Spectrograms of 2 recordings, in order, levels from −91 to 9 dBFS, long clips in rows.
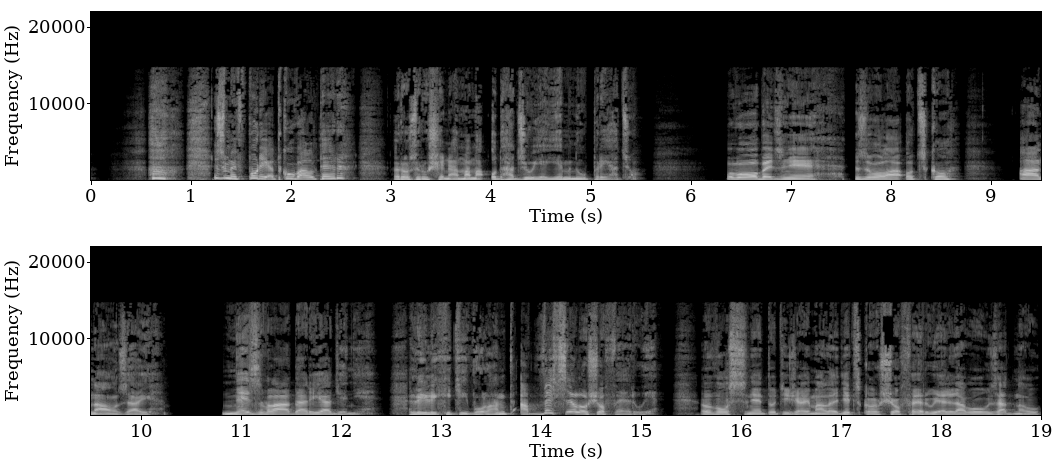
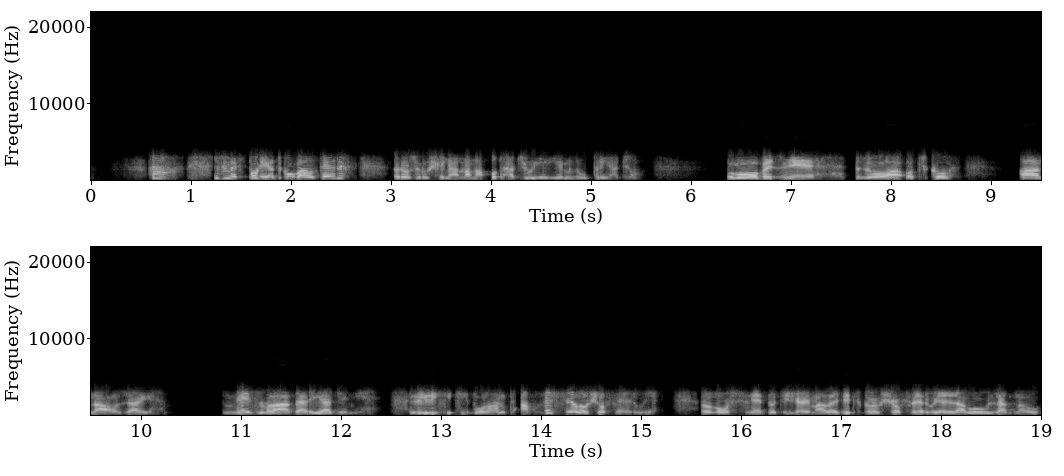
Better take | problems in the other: first | phone-call audio; poor line; nothing above 3 kHz

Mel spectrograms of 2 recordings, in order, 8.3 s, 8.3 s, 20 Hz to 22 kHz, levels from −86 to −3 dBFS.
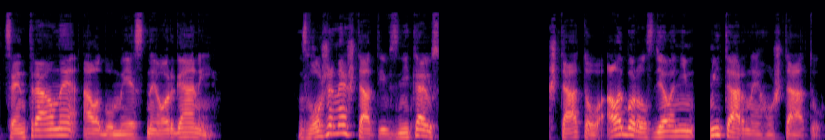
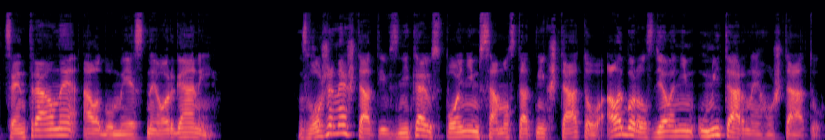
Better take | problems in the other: second | audio cutting out; at 4.5 s for 1 s and at 7 s

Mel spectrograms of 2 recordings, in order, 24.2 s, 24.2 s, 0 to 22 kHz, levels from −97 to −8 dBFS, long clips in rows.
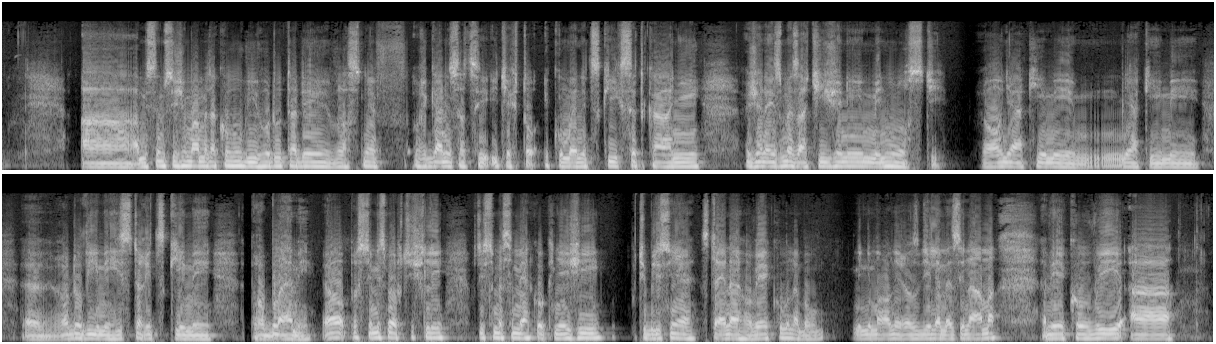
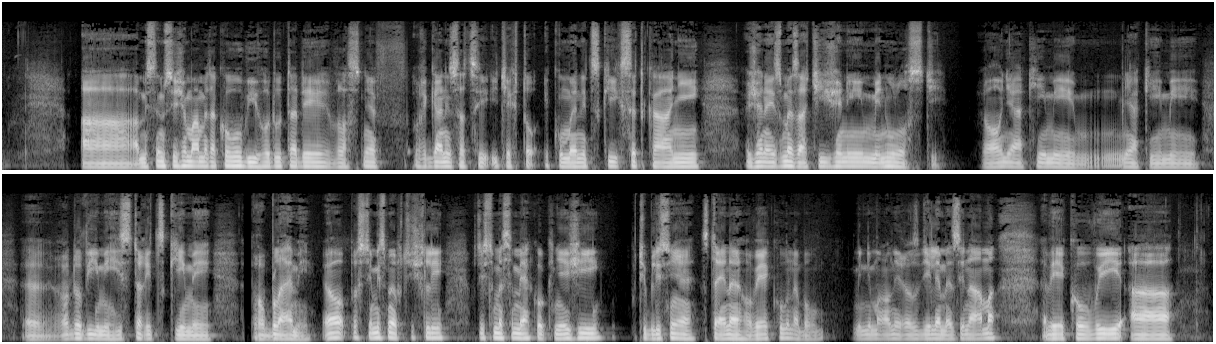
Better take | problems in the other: second | distortion; heavy; 6 dB below the speech

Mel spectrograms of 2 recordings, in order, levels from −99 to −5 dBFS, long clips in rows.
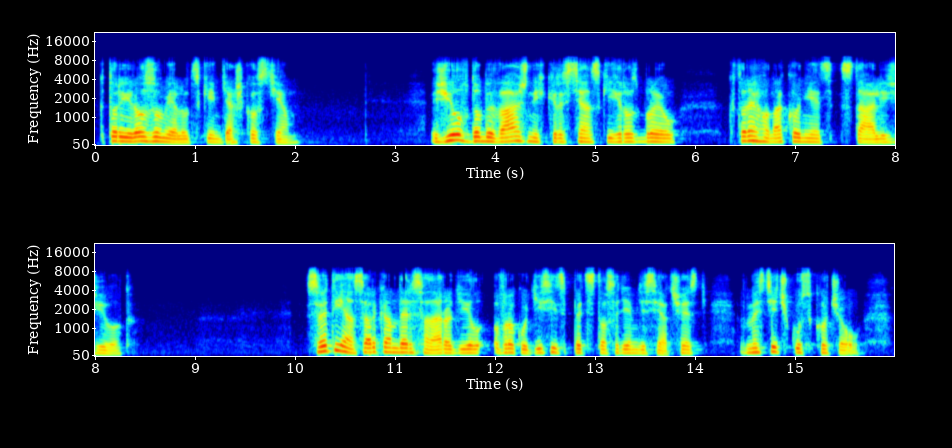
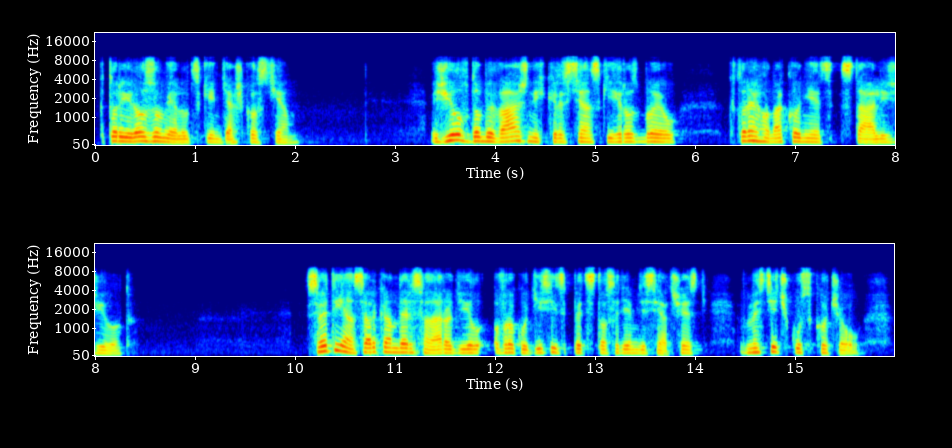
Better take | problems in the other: first | garbled, watery; badly; slightly in the first

